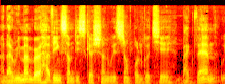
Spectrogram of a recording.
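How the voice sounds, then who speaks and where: In a French accent, a man with a very deep, low pitch speaks at a moderate pace with ordinary pitch variation. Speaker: fashion and design executive. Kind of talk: interview. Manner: halting.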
